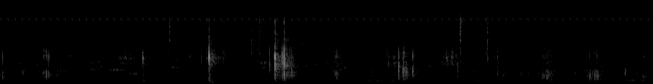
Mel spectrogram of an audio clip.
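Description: Close-miked biting and chewing of lumps of dry red clay: sharp crunches about two seconds in and twice just before three seconds, then smaller crunches around four seconds. A faint steady high whine runs underneath.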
